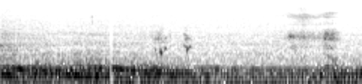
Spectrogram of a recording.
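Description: A Lamborghini Huracan in Strada mode idles loudly with a steady low engine drone, a faint tonal rise hinting at light revving, continuous throughout.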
